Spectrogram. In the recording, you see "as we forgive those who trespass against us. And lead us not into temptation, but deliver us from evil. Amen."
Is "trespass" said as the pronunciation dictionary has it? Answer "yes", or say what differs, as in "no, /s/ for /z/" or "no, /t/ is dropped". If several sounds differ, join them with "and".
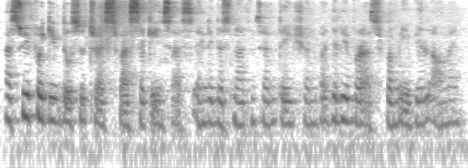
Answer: no, /f/ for /p/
